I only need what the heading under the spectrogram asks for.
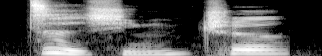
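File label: "zixingche", Chinese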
